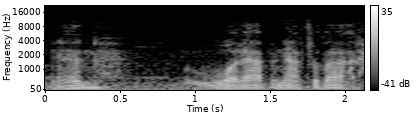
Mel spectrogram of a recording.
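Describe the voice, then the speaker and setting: A man's voice: fairly low pitch, fairly even intonation, a little slow, close to an everyday voice. An actor playing an earnest, plain-spoken male friend in a video game, talking colloquially and sympathetically with an American accent. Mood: concerned. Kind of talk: video game dub, conversational. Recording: music behind the voice.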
